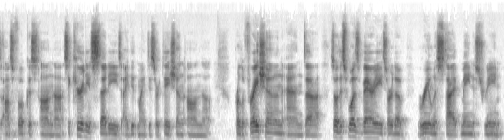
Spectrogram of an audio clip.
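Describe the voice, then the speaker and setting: A middle-aged man from Iran, whose first language is Azeri Turkish, speaking as a professor guest in an academic interview, measured and explanatory with frequent fillers. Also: low voice, fairly bright tone.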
